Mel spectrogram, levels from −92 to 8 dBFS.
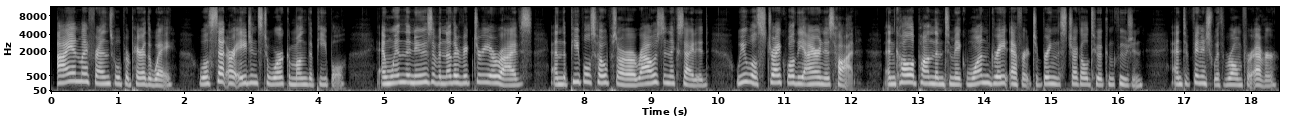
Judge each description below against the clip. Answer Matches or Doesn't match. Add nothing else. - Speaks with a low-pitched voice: Doesn't match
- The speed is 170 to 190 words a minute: Doesn't match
